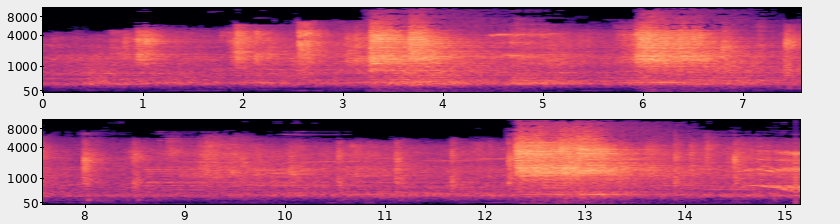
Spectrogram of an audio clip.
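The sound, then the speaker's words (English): A heavy sliding door being closed to be locked rumbles and grinds several times, with loud metallic thuds and clanks in between, with faint voices in the background. “He wants to lock that door”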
